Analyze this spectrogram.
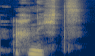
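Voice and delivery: trailing whisper of nothing. A narrator's reading. Harry whispers to his father, breaking off what he meant to say. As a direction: breathe it out, giving up.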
